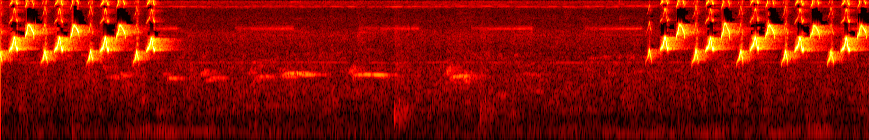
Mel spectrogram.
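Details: Gelatik batu wingko, the great tit Parus major, singing actively in the 'wucit wucit kristal' style: rapid runs of sharp, high paired notes, a quiet stretch of faint thin whistles, then a second long run of ringing phrases.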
